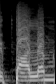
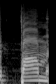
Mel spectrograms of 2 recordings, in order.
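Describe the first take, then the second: First: "पालम" said as pa-lam, two syllables; wrongly sounded L. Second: "पाम" said as paam, one syllable; correct silent L. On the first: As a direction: voice the silent L in "पालम". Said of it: "नहीं है". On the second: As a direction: leave out the L in "पाम". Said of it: "ये पालम नहीं है". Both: Shown as a demonstration.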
